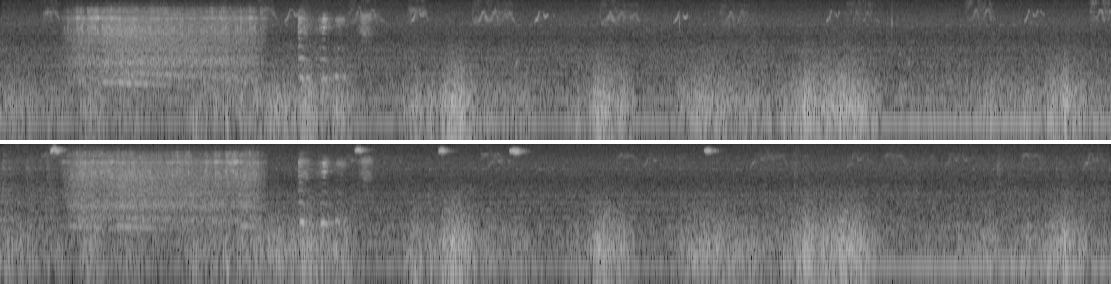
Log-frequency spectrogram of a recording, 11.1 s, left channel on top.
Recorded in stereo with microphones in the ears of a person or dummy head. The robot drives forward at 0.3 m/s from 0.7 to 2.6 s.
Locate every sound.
3.0 s a giggle: 25° left (ahead or behind), 1.8 m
